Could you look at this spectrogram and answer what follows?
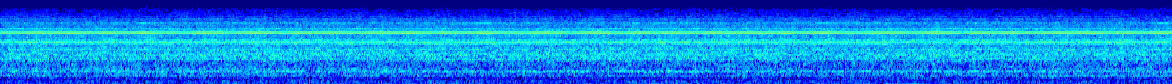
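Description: A steady, continuous jet engine whine and rumble from an aircraft taxiing in the Falcon BMS flight sim, droning evenly at moderate level with no talk.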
